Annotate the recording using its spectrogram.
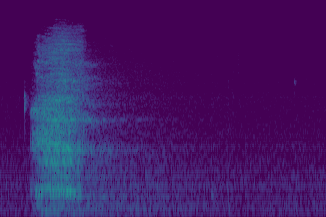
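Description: A single breathy sigh, about a second long, fading out.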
